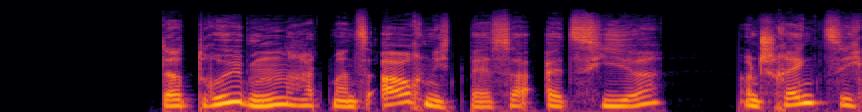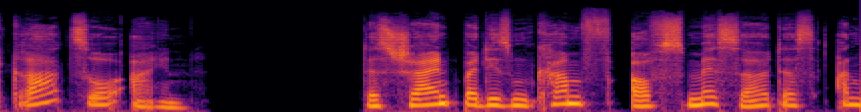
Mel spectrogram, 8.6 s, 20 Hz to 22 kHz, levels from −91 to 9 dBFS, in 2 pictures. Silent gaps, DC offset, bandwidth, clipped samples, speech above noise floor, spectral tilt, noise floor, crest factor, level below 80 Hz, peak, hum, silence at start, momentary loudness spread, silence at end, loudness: none; under 0.1%; 14 kHz; under 0.1%; over 76 dB; -5 dB/octave; under -90 dBFS; 14 dB; -48 dBFS; -2 dBFS; none; 0.8 s; 8 LU; 0 s; -15 LUFS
